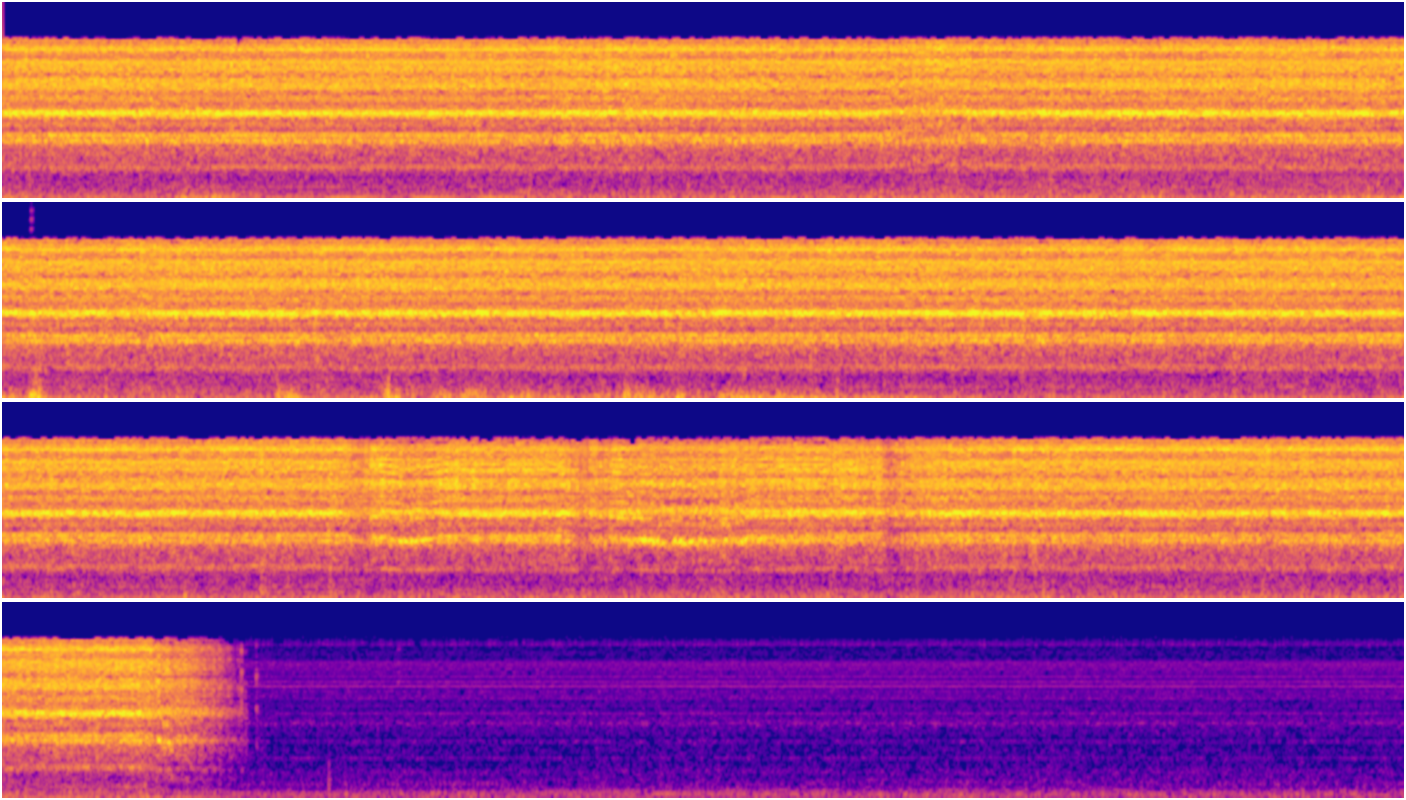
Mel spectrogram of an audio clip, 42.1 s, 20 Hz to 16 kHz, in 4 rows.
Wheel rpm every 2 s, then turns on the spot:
160, 160, 160, 160, 160, 160, 160, 160, 160, 160, 160, 160, 160, 160, 160, 160, 90, 0, 0, 0, 0.
none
